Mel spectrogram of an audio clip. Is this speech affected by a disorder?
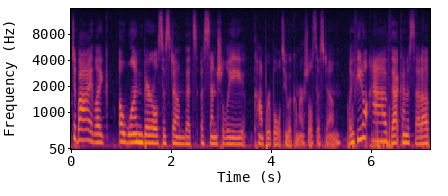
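No.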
